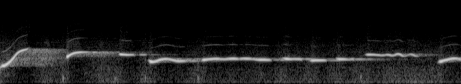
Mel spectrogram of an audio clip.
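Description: A person whistles a slow melody, the clear pure tones sliding up and settling into long held notes with brief dips between phrases, close and fairly loud with no talking.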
